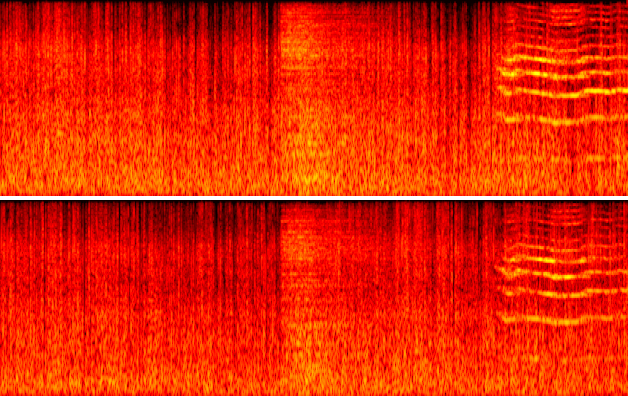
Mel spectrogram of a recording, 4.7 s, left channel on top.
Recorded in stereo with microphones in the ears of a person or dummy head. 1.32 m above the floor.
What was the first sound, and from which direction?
An explosion, 30° left (ahead or behind).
